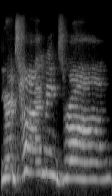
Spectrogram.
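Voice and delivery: exasperated, fed-up, high-pitched, slow, drawn-out pleading.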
